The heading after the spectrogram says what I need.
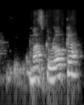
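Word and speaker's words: Maskirovka: that uh that is that is uh muskeroka it is the russian uh art of deception and premises uh how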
